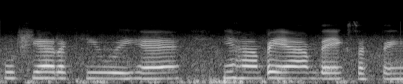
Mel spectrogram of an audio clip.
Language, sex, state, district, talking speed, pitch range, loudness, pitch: Hindi, female, Haryana, Charkhi Dadri, 150 wpm, 265-285 Hz, -14 LUFS, 275 Hz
